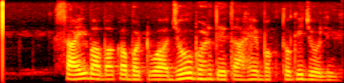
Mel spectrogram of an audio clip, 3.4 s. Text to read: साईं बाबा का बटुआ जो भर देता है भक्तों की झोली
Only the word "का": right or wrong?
right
